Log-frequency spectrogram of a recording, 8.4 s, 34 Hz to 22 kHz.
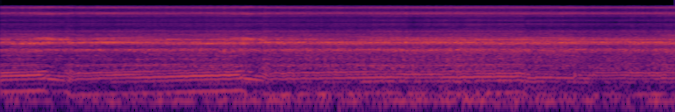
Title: BW200 Rattling Sound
